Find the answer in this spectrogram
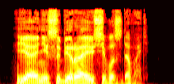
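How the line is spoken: Angry near-shout. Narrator (Russian): Чуть было не прокричал я, так меня разозлила его надменная улыбка экзаменатора

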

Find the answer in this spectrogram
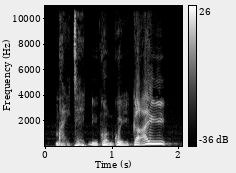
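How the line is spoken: Nurse's hiss. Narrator (Vietnamese): một y tá rít lên

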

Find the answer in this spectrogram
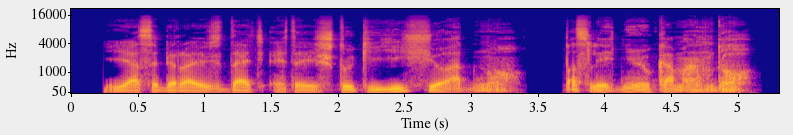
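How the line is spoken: Hoarse reply. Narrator (Russian): хрипло ответил Грегор

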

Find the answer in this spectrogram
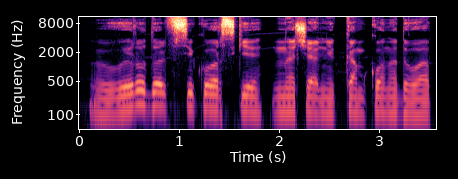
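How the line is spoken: Quiet, colorless voice. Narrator (Russian): произнёс он тихим, удивительно бесцветным голосом

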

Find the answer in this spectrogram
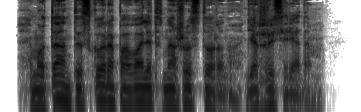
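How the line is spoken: Calm. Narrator (Russian): сказал спокойно

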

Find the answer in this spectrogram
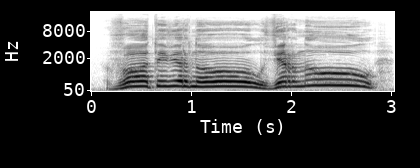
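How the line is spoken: Wailing yell. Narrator (Russian): завопил нищий

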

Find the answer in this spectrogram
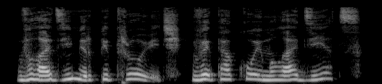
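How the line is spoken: Melodic, slightly husky voice. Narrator (Russian): Ее голос был мелодичным, с легкой хрипотцой, которая мужчинам кажется сексуальной

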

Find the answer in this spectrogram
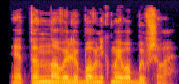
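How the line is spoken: Muttering through teeth. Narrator (Russian): сквозь зубы бормочу

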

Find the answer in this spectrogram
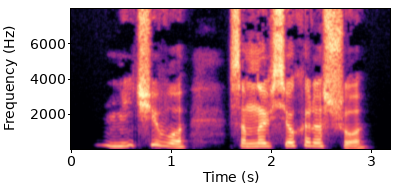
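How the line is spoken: Moaning. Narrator (Russian): простонала она

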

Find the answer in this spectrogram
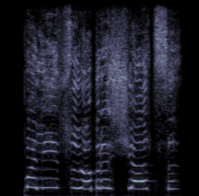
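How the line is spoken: Tearful squeak. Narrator (Russian): сквозь слезы пискнула Евдокия

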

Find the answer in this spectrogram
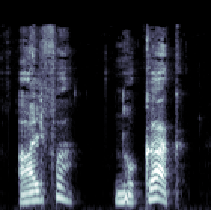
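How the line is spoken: Barely audible question. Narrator (Russian): еле слышно спросил Серый

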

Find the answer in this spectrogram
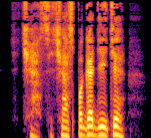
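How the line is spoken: Muttered. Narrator (Russian): бормотала

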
